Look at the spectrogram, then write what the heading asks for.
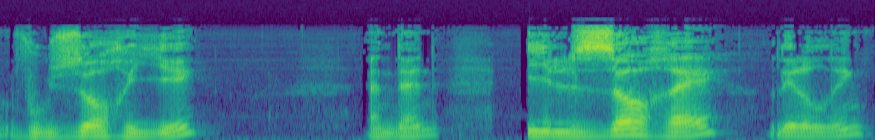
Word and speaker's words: auraient: auriez, and then ils auraient, little link, but then look, A-I-E-N-T like that, and you only pronounce E, like we had here. It will be exactly the same pronunciation here.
